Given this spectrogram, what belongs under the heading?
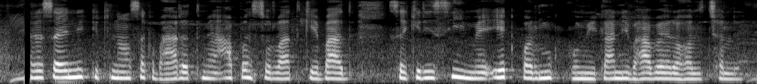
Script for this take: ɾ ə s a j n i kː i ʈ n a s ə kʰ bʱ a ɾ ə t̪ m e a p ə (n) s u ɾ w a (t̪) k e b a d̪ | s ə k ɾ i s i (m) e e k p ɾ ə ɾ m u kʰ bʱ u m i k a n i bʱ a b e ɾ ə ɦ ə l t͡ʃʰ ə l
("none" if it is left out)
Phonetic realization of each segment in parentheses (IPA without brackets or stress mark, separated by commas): n, t̪, m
